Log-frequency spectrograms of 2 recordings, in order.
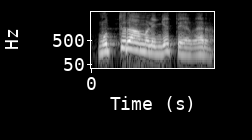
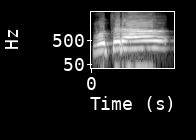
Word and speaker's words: முத்துராமலிங்க தேவர்: முத்துராமலிங்க தேவர். இது வந்து நவுன். இதை உச்சரிக்க தெரியணும்ல. முத்து common name. Ram common name. லிங்கம் காமன் நேம். முத்துராம் லிங்கம்னாவது சொல்லி இருக்கலாம். முத்துராம் முடியல.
